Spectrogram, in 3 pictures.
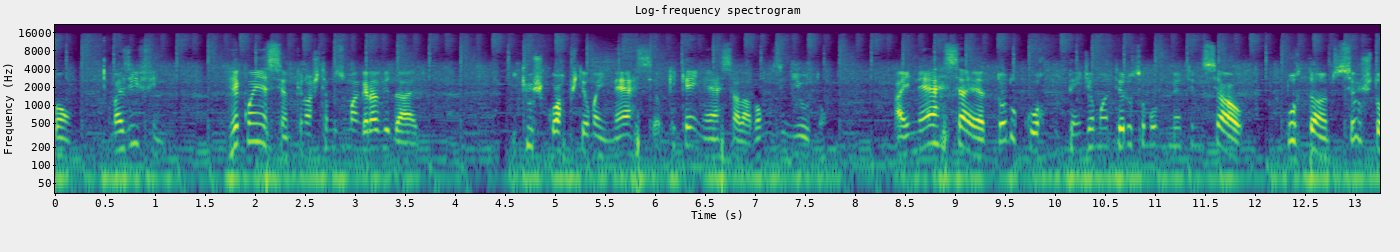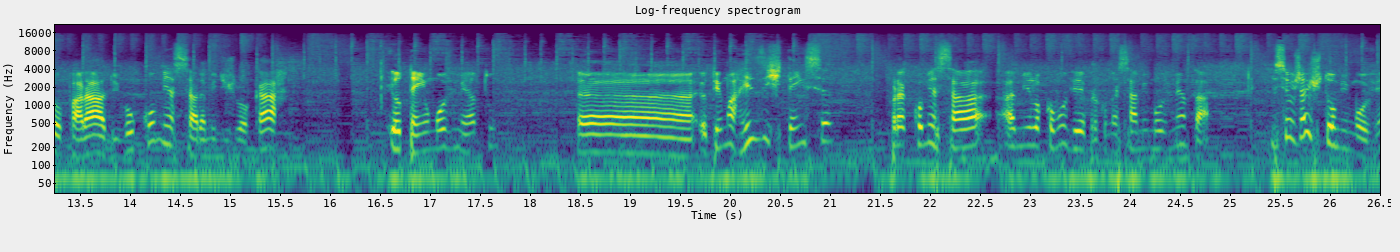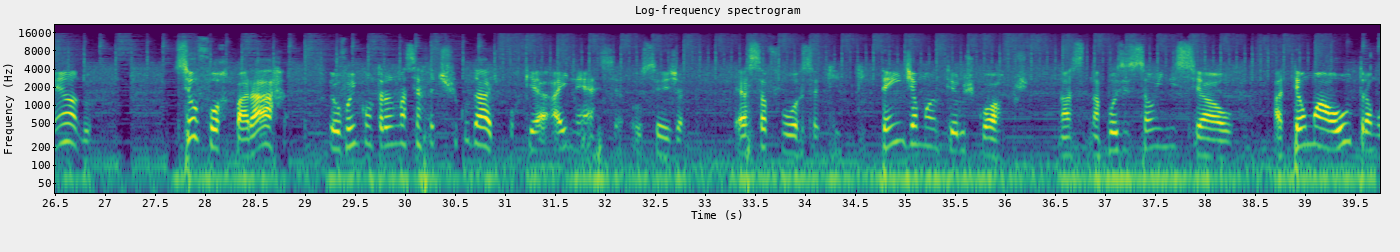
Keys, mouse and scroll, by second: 2.2-3.3 drag, 10.5 click, 12.1 click, 15.1-20.3 drag, 38.2 click.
